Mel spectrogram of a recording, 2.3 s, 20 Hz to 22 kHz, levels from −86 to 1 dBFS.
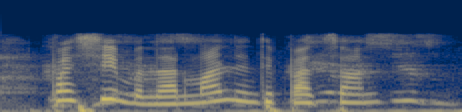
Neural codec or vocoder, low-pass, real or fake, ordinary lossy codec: none; 7.2 kHz; real; none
